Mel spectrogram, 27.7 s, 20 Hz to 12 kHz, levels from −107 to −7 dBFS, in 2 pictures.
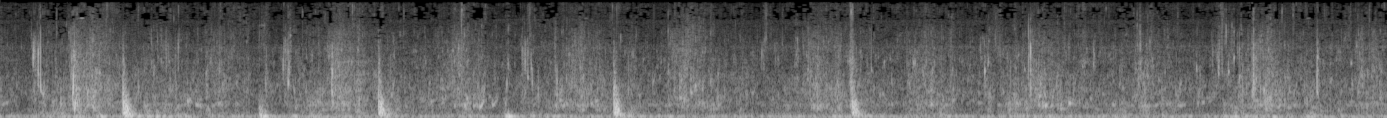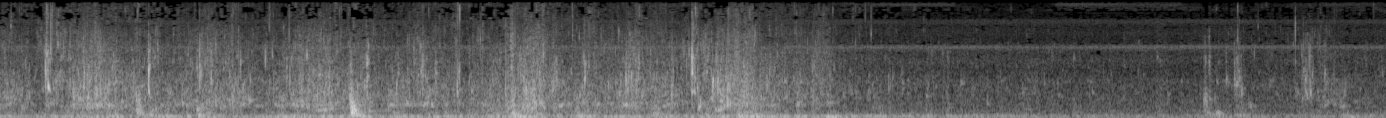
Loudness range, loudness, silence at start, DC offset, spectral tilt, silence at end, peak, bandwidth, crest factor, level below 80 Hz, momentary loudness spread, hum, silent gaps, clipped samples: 15 LU; -39 LUFS; 0 s; under 0.1%; -6 dB/octave; 0 s; -12 dBFS; 11.5 kHz; 26 dB; -46 dBFS; 19 LU; none; none; under 0.1%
